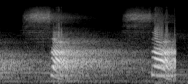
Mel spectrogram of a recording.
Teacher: untuk sa dilapaskan dengan ujung lidah dipertemukan dengan gigi seri bagian bawah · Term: huruf sa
